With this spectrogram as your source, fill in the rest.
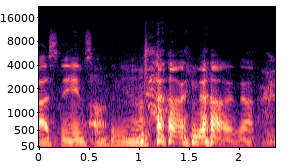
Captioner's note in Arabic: ضحك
